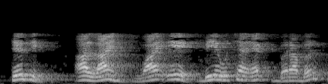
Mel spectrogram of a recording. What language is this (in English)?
Gujarati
